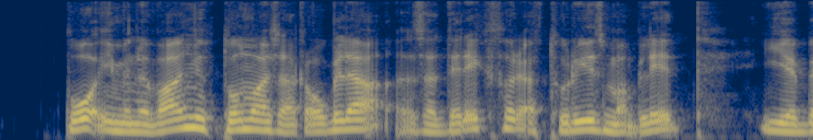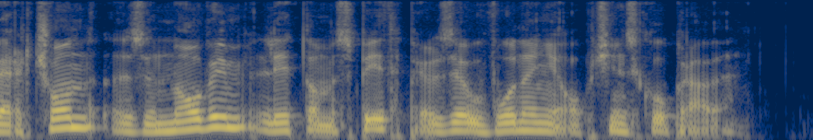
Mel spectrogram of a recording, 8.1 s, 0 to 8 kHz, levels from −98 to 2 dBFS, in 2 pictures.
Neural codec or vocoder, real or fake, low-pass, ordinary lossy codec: codec, 16 kHz, 4.8 kbps, FACodec; fake; none; none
